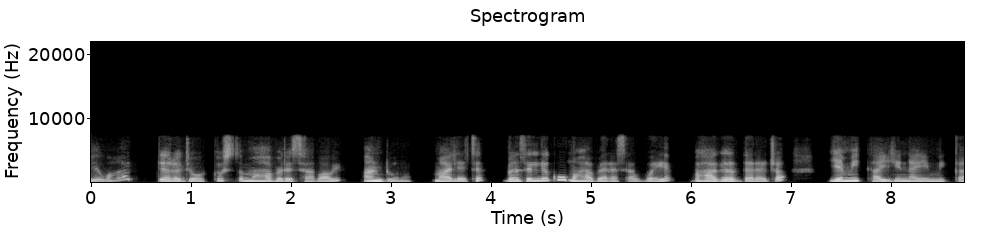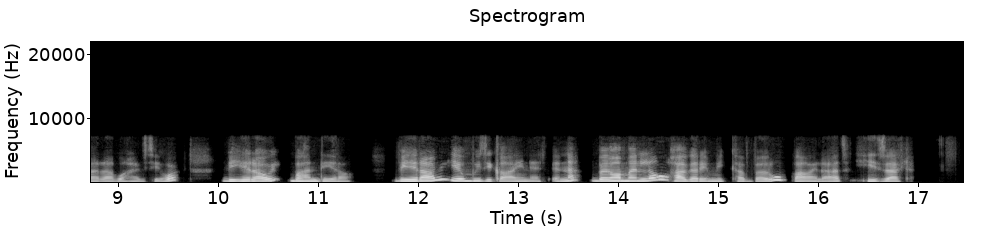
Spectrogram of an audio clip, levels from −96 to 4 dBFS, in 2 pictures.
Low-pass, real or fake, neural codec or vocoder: 7.2 kHz; fake; codec, 16 kHz, 0.8 kbps, ZipCodec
